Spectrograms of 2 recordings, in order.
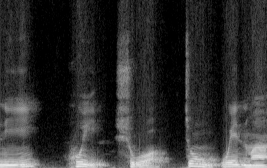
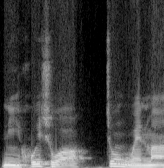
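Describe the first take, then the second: First: নি, হুই, শুয়া, চুং, when মা each said apart with a pause between; word by word. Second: Said in the usual way. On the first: Shown as a demonstration. Teacher splits the Chinese question for learners, word by word with pauses. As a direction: break নি হুই শুয়া চুং when মা into separate slow words. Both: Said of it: "এর প্রশ্নটা হবে এরকম".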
